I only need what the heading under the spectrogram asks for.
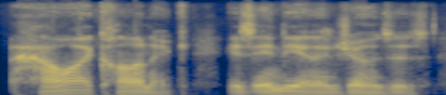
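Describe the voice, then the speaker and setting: Male co-host, very low voice, brisk delivery, casual slangy conversation between buddies. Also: steady tone, no echo, clean studio sound. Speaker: podcast co-host. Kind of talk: casual chat between friends.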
